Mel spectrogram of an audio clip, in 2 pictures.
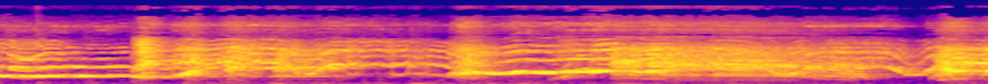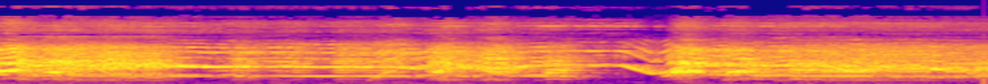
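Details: Siberian Husky kept as a pet, vocalising back after hearing "no": repeated bursts of quavering, yodelling howls, each starting with a sharp rise then sliding and wobbling, separated by short breaths.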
